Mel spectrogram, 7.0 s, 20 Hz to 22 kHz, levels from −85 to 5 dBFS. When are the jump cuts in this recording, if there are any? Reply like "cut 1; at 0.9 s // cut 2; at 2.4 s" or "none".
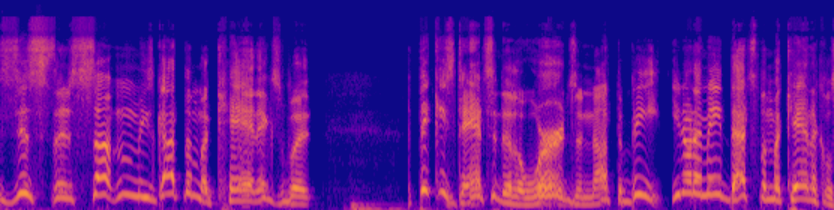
none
